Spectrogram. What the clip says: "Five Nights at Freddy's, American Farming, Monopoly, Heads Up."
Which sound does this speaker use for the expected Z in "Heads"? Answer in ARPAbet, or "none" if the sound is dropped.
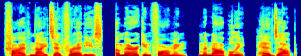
Z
